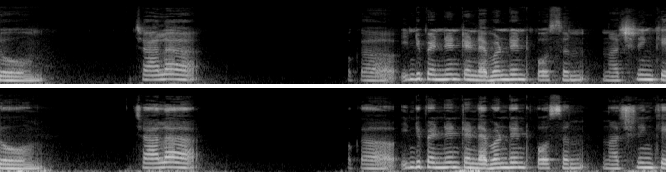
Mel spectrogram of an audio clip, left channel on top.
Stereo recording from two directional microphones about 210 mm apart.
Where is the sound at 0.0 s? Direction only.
10° right (ahead or behind).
